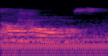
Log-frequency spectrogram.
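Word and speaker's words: Olweus: If you see it, it looks like OLW is the way it's written, but it's pronounced Alveus.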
